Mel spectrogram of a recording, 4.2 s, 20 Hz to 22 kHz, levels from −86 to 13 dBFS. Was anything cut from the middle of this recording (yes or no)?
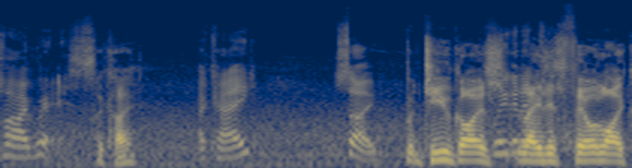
no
